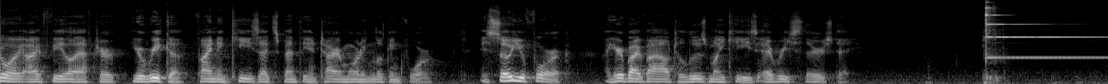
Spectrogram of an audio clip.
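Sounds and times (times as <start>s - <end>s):
speech: 0.0s - 8.6s
single bright bell strike ringing: 9.8s - 11.0s.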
